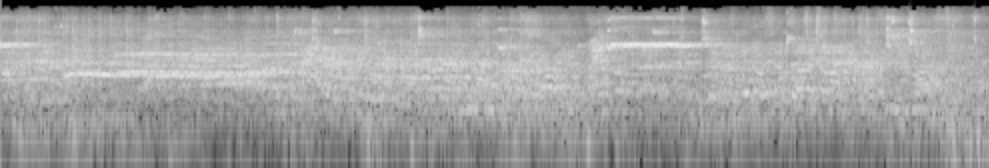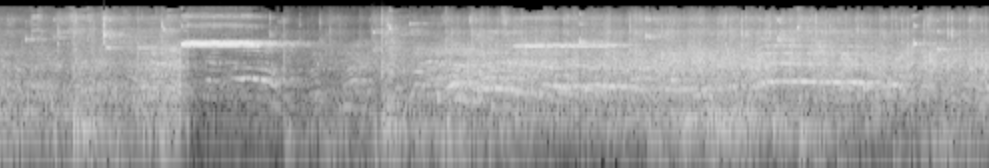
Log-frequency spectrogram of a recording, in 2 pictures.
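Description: Volleyball game in a gymnasium: players' shouts and ball impacts, echoing in the large hall. Several short high-pitched tones sound through it, one about a third of the way in, another around the middle, another near the end.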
